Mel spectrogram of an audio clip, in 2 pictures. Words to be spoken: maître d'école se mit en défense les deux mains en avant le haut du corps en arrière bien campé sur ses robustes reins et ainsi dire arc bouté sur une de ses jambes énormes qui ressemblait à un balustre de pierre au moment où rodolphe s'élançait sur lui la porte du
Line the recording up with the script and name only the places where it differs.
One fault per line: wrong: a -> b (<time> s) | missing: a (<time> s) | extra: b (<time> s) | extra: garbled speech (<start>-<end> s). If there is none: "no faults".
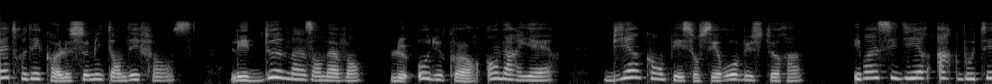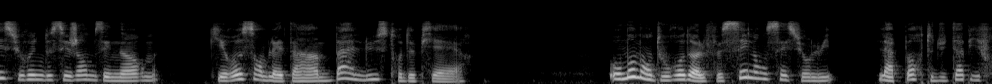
no faults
